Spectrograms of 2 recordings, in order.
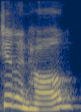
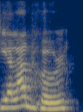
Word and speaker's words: Gyllenhaal: well i got jake gyllenhaal but i can can i get an extra point for pronouncing his name it's yolandhul that's how you properly say his name i'm a big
